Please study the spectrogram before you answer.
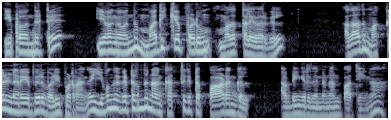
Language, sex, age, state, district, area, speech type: Tamil, male, 18-30, Tamil Nadu, Salem, rural, spontaneous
